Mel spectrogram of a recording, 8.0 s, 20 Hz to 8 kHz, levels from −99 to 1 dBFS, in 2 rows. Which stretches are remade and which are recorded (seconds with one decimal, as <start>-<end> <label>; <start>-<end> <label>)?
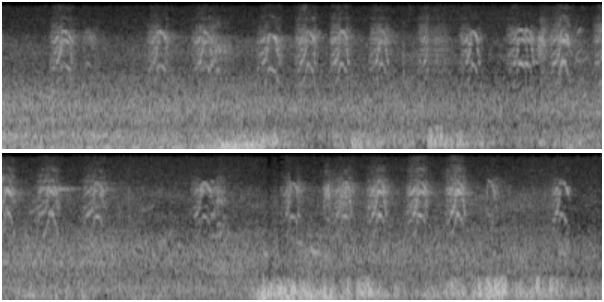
0.0-1.5 remade; 1.5-2.2 recorded; 2.2-8.0 remade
